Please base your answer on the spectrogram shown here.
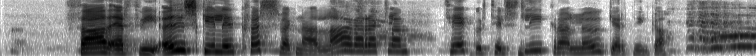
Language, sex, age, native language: Icelandic, female, 20-29, Icelandic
